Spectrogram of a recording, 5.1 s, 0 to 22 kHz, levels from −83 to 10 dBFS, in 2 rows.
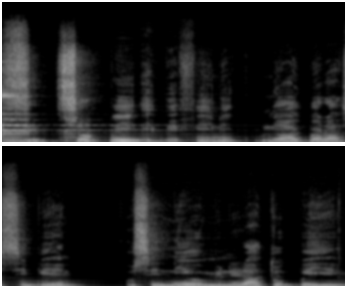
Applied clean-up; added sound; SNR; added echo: neural mask model RNNoise.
